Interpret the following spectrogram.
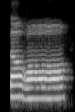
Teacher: را کو موٹا کریں گے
